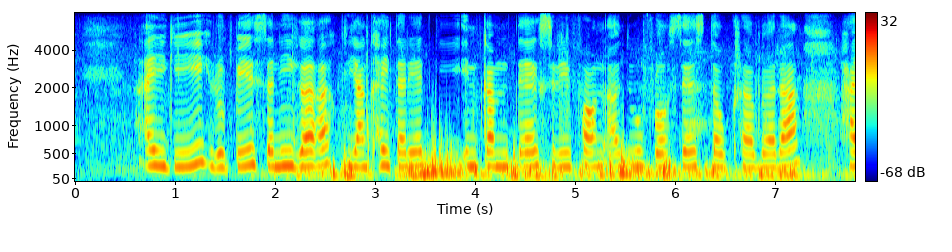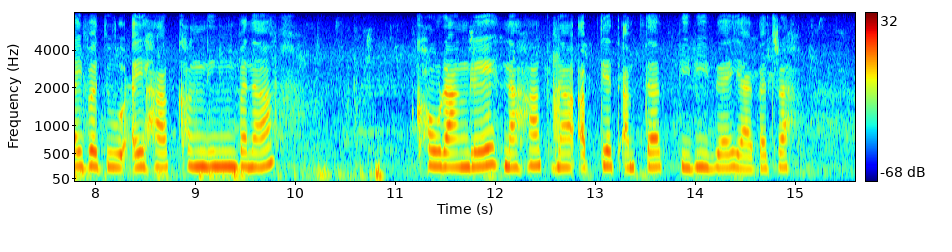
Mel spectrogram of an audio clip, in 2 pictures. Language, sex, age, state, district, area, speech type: Manipuri, female, 18-30, Manipur, Kangpokpi, urban, read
